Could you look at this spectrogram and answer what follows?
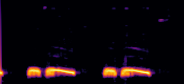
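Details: Trapping lure call of a spotted dove: two mellow coo phrases, a brief rough opening note followed by a drawn-out falling whistle-like coo, separated by a pause, in silence.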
